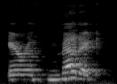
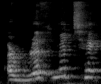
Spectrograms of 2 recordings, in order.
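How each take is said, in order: First: The stress is on the third syllable. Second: The stress is on the second syllable. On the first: It describes a type of sequence. "arithmetic is an adjective describing the type of sequence" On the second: It names the branch of mathematics. "Arithmetic is a noun"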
